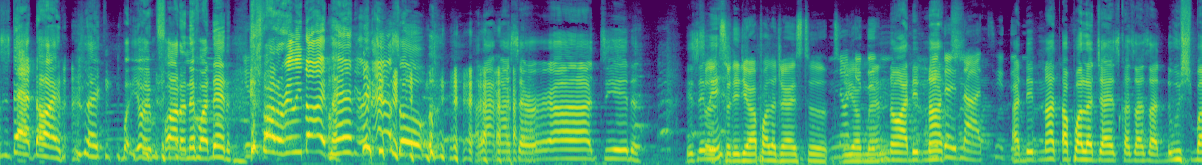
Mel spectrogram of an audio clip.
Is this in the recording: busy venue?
yes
